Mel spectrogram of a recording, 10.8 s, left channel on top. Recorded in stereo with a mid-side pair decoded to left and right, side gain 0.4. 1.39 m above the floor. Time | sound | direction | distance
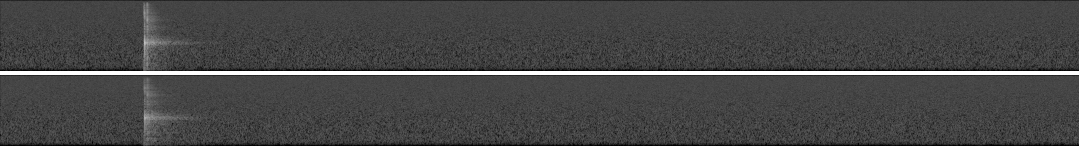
1.4 | a finger snap | 60° left | 0.8 m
